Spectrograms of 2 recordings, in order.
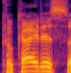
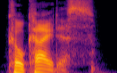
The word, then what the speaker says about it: Cocytus: Also, a brief note, I'm not entirely sure how you pronounce Cocytus. I've heard it Cocytus, I've heard it Cocytus. In darker days, eventually we're going to get here, I am going to pronounce it as Cocytus. When I'm talking about it for the sake of Dante's poem, I'm going to go with Cocytus.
